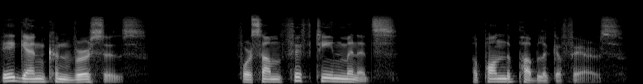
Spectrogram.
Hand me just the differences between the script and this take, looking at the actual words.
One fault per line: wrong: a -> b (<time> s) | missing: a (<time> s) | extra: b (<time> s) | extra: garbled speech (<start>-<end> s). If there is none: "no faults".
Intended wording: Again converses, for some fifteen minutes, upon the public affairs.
no faults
